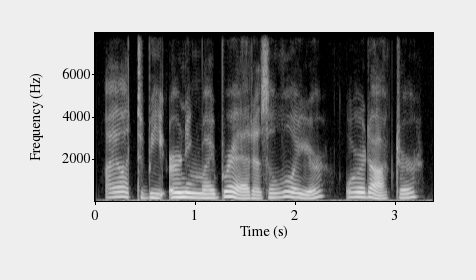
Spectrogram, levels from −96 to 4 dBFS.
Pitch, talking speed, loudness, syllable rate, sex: 200 Hz, 230 wpm, -16 LUFS, 5.4 syllables/s, female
